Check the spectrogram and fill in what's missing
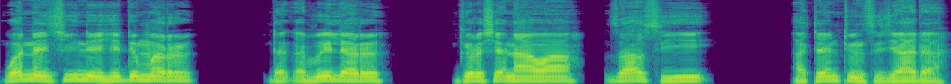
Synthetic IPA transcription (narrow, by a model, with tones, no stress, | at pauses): wɐ˦nːɐ˨nʃiː˦neː˨ɦɪ˦dʊ˦mɐ˨r | da˨kʼɐ˨biː˦lɐ˨r | ɡʲɪ˦rʃɐ˦naː˦waː˦ | zaː˦su˨ji˦ | ʔa˨tɛ˦ntʊ˨nsu˨d͡ʒaː˦daː˨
